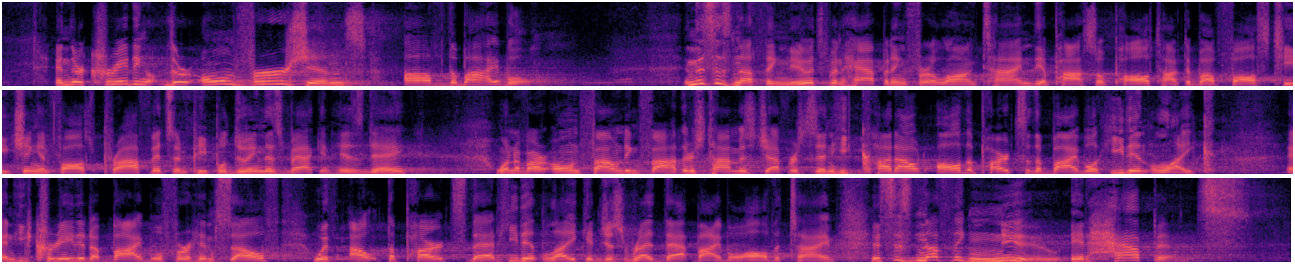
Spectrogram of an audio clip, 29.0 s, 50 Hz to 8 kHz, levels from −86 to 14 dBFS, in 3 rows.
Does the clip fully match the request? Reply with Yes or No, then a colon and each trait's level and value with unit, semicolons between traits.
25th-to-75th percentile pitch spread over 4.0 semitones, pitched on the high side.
No: average, 3.4 semitones; high, 195 Hz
